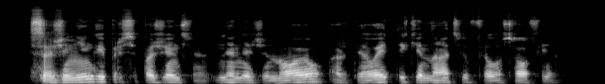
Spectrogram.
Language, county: Lithuanian, Alytus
